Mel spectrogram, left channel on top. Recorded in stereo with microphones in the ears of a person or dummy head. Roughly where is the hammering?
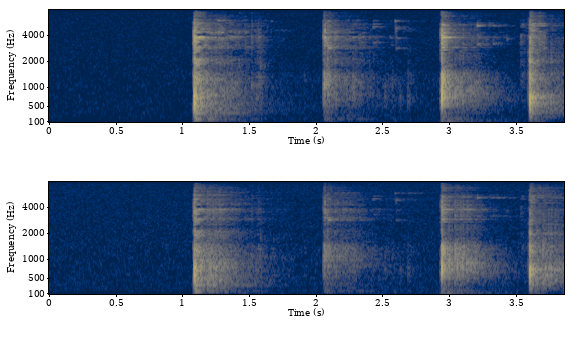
Left.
